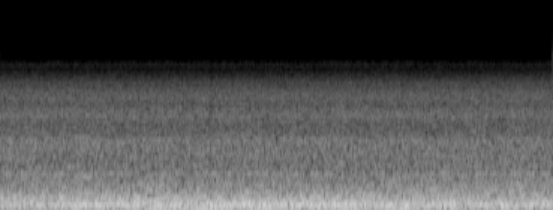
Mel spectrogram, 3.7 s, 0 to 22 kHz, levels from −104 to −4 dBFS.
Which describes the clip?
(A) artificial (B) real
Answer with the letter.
B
